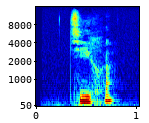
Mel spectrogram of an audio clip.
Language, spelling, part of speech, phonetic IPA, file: Russian, тихо, adverb / adjective / interjection, [ˈtʲixə], Ru-тихо.ogg
- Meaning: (adverb) 1. quietly, softly, gently, faintly, silently 2. quietly, calmly, peacefully 3. slowly; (adjective) it is calm, it is quiet (about a situation or the weather or sea); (interjection) be quiet!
